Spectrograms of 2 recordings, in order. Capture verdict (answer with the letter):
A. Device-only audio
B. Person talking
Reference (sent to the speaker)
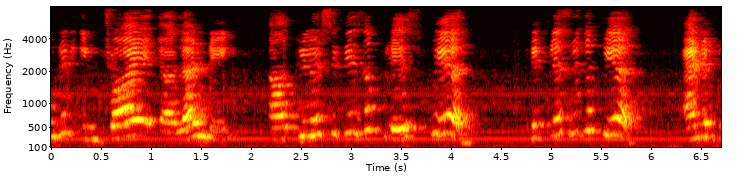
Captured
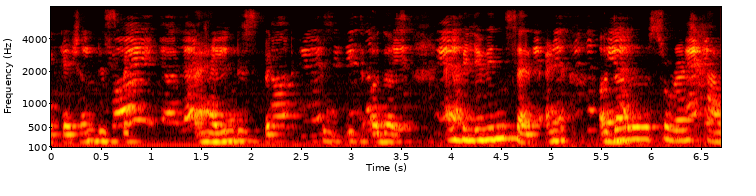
B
